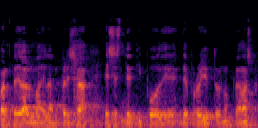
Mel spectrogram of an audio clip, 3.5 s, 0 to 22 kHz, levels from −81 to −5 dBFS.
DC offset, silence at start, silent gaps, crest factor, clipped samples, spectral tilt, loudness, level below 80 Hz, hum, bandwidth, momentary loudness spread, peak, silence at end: under 0.1%; 0 s; none; 16 dB; under 0.1%; -6 dB/octave; -31 LUFS; -54 dBFS; none; 12.5 kHz; 7 LU; -14 dBFS; 0 s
